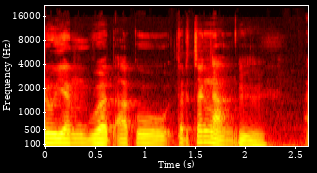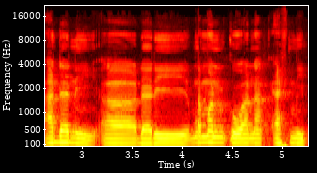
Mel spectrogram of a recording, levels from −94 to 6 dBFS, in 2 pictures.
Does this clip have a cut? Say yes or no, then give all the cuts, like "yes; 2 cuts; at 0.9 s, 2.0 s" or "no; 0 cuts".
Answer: yes; 1 cut; at 4.1 s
